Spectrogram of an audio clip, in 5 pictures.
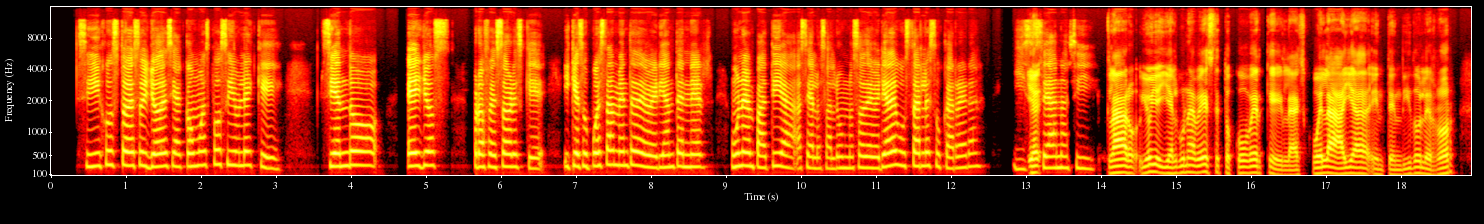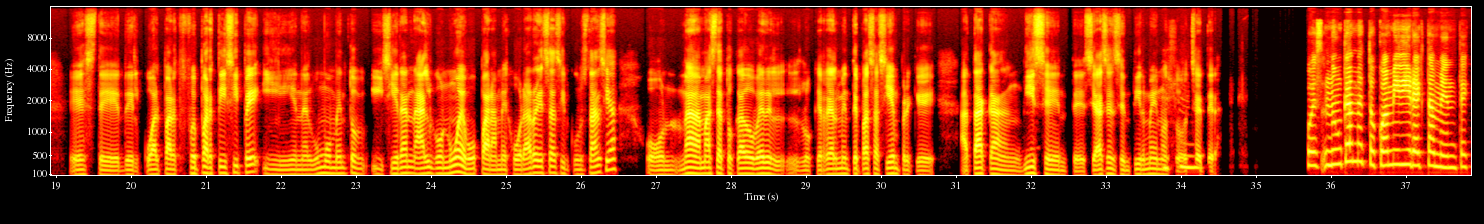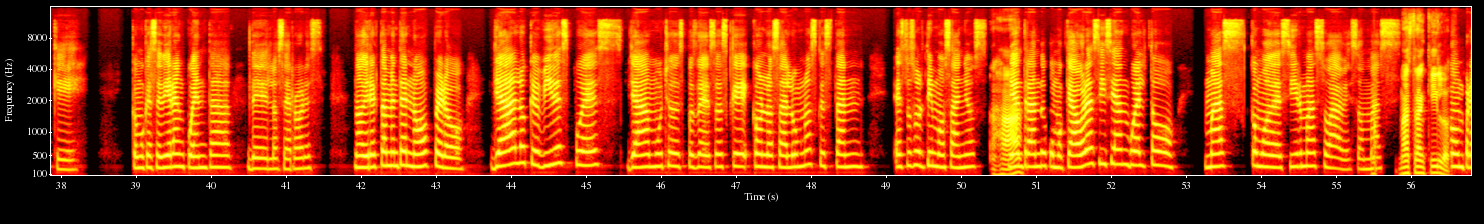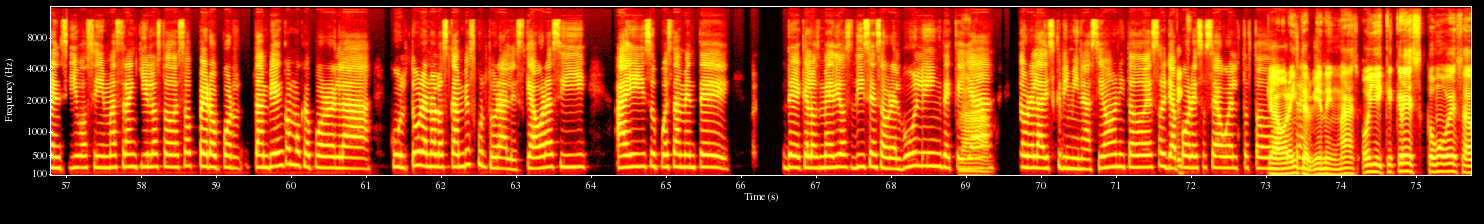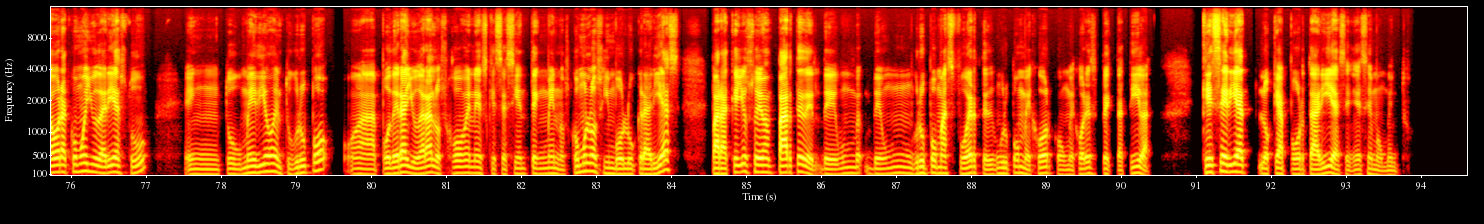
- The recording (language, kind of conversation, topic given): Spanish, unstructured, ¿Alguna vez has sentido que la escuela te hizo sentir menos por tus errores?
- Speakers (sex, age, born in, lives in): female, 30-34, Mexico, Mexico; male, 45-49, Mexico, Mexico
- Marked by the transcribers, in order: unintelligible speech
